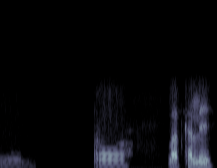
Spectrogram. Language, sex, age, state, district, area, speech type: Assamese, male, 18-30, Assam, Sivasagar, rural, conversation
